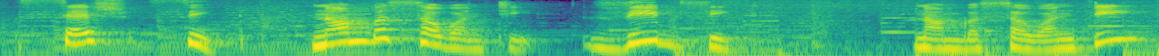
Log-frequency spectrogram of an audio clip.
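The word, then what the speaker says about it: sechzig: So beware of the pronunciation here. It's not Sexig, it's Seshsig.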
